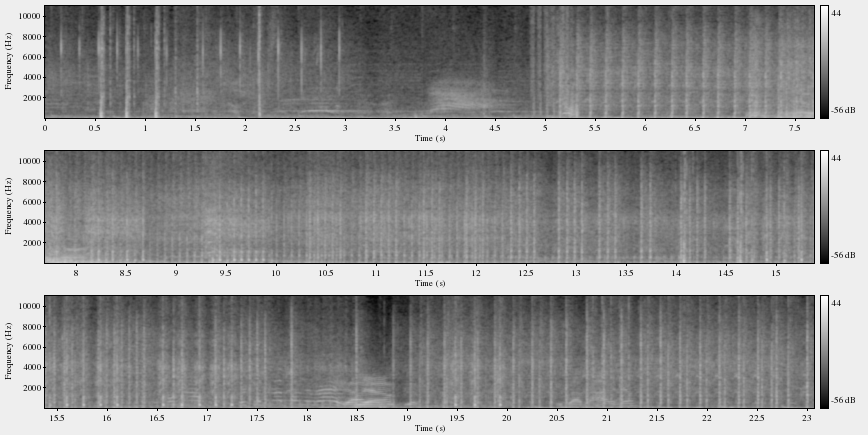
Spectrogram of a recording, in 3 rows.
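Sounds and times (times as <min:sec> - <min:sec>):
airsoft guns firing automatic: 0:04.9 - 0:23.0.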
